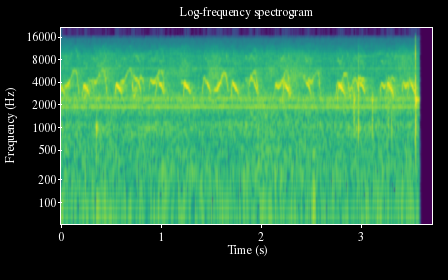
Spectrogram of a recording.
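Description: A chachalaca chick peeps in a quick run of thin, high notes, each briefly rising and falling, about four a second, with a few sharp clicks at the end.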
